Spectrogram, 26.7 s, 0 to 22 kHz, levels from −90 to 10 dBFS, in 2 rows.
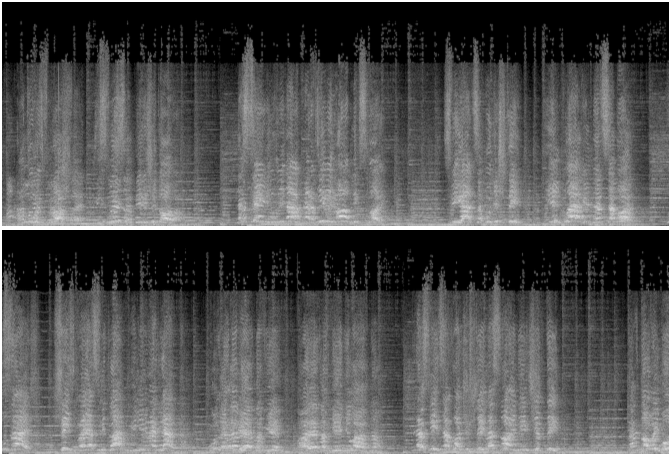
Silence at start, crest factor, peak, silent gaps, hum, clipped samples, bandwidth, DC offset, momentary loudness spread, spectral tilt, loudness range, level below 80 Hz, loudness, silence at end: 0 s; 12 dB; 0 dBFS; none; none; under 0.1%; 20 kHz; under 0.1%; 13 LU; -3 dB/octave; 3 LU; -34 dBFS; -12 LUFS; 0 s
